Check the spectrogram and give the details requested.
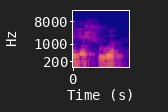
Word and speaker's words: Yeshua: E eu uso a pronúncia Yeshua para o nome do Filho.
